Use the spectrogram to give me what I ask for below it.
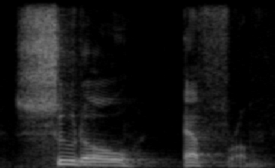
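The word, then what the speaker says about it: Pseudo-Ephraem: dash e p h r a e m pseudo ephraim is how that's pronounced and what that is the earliest extra-biblical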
